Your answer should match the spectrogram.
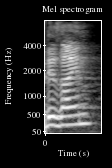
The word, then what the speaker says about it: design: G silent. SIGN, English में साइन, Hindi में साइन यानी चिन्ह या निशान। DESIGN, इंग्लिश में डिज़ाइन, हिंदी में डिज़ाइन यानी किसी चीज़ की रचना करना।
